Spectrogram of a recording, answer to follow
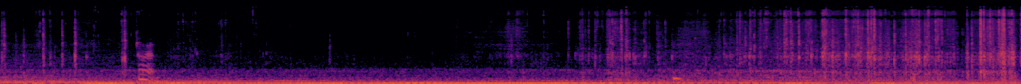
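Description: A person biting into and chewing a glazed cronut, with crinkling of the paper pastry bag near the end, over a steady low rumble inside the car.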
